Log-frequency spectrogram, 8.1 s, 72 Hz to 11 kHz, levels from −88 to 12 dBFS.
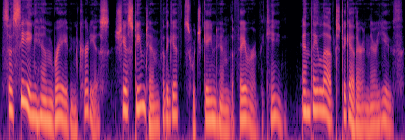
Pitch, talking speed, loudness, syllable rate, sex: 155 Hz, 200 wpm, -18 LUFS, 4.7 syllables/s, female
